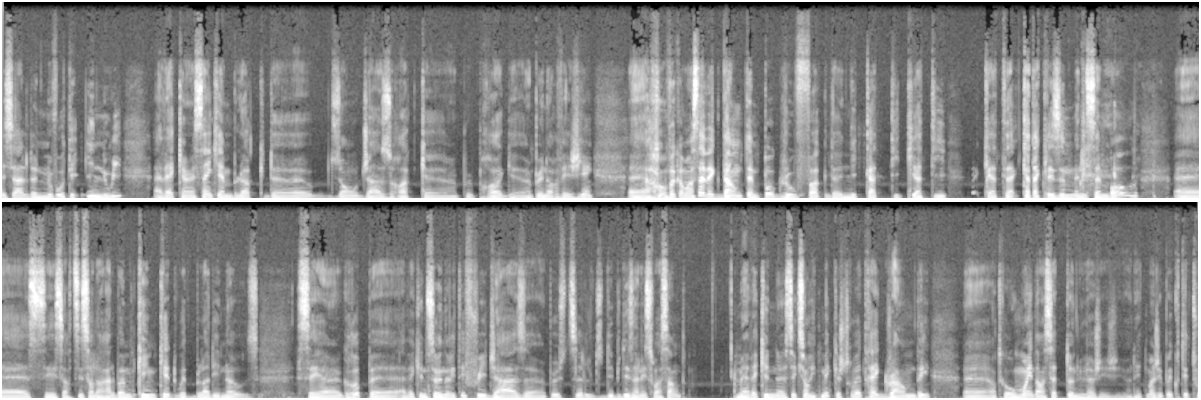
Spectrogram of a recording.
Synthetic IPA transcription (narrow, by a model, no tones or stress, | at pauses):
esjald̪ənuvot̪einwi | avɛkɛ̃sɛ̃kʲjɛmblɔkd̪əd̪izɔ̃od͡ʒazʁɔkøɛ̃pøpʁɔɡɛ̃pønɔʁveʒjɛ̃ | ɔ̃vakɔmɑ̃seavɛk̚d̪ãʊnt̪ɛ̃mpoɡɹufɔk̚d̪ənikat̪ikat̪i | kat̪aklizəmɛ̃nsɛ̃mbɔl | sɛsɔʁt̪isyʁlœʁalbɔmkʲɪ̃ŋkʲɪt̪wɪðblad̪inoz | sɛə̃ɡʁupøa̰vɛkynsɔminoʁit̪efʁid͡ʒazøɛ̰̃pøst͡sɪld̪yd̪ebyd̪ezaneswasɑ̃t̪ | mɛavɛkynsɛksjɔ̃ʁit̪mɪkːəʒə̥t̪ʁuvɛt̪χɛɡʁãd̪e | øɑ̃t̪u̥kaomwɛ̃d̪ɑ̃sɛt̪ːʊnlaʒeʒḛɔnɛt̪mɑ̃ʒepaeku̥t̪et̪u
